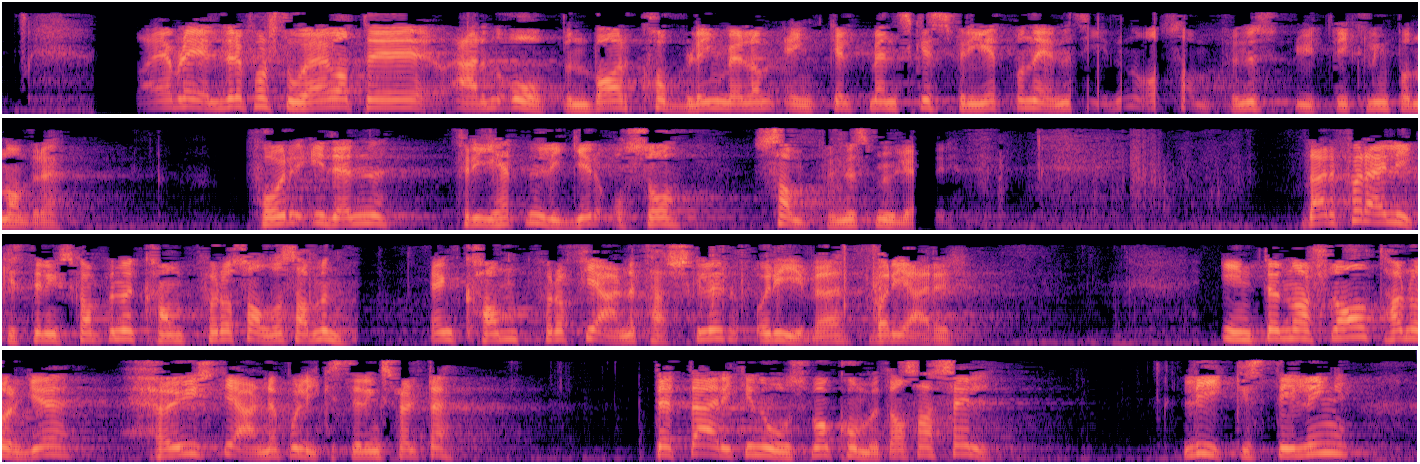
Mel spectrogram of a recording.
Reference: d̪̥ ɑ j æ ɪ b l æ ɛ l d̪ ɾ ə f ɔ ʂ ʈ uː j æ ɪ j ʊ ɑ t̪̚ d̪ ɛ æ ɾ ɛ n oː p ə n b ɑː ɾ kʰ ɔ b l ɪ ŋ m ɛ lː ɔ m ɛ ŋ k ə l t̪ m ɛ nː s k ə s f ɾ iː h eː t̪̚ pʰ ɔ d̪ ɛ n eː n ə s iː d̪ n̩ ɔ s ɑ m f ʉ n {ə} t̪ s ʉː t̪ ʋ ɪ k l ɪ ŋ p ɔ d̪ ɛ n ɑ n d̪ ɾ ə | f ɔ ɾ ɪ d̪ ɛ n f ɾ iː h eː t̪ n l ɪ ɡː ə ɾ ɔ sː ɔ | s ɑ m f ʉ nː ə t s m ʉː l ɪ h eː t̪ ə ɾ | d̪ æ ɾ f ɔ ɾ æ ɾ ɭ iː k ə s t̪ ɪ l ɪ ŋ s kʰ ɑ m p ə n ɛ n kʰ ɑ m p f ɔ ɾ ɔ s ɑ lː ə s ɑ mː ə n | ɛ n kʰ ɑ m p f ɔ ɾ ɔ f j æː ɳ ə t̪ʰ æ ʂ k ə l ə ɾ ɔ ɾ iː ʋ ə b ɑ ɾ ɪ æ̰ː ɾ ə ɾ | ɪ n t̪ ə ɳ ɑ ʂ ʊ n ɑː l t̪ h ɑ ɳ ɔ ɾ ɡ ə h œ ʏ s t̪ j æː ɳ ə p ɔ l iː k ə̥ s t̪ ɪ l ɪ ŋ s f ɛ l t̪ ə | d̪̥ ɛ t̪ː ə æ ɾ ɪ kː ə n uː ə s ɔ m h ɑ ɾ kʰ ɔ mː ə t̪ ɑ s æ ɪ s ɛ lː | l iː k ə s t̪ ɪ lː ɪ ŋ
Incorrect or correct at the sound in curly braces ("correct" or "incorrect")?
correct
